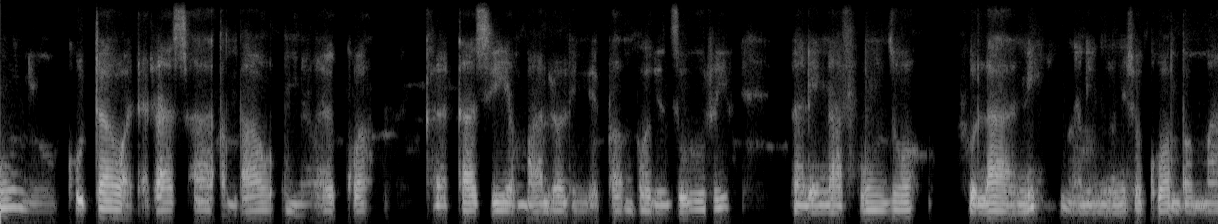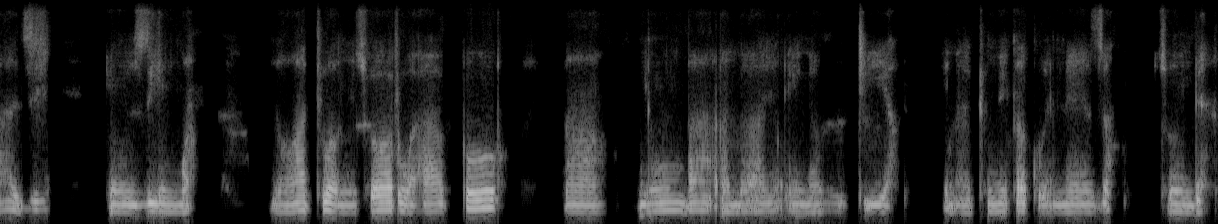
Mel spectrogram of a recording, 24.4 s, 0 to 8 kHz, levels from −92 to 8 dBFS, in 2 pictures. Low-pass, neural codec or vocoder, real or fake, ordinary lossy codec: 7.2 kHz; codec, 32 kHz, 1.9 kbps, SNAC; fake; Opus, 16 kbps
